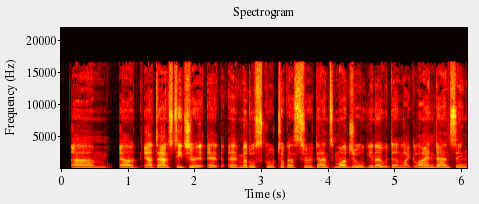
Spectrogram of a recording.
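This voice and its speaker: In a New Zealand accent, the speaker keeps a moderate pace with hardly any pauses and fairly even intonation. Loudness stays very even in a very clean recording with a silent background. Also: man, medium pitch for a man. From New Zealand, Hamilton. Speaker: dancer and arts worker. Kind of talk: casual chat.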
